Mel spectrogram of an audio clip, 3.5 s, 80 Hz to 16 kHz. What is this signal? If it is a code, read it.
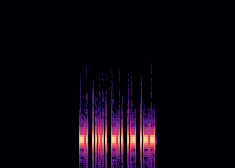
Morse code, heard as a keyed tone, about 46 wpm, 700 Hz. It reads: N5DAW
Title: USA Call Signs - 5 Characters - 3x Character Spacing - 50wpm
